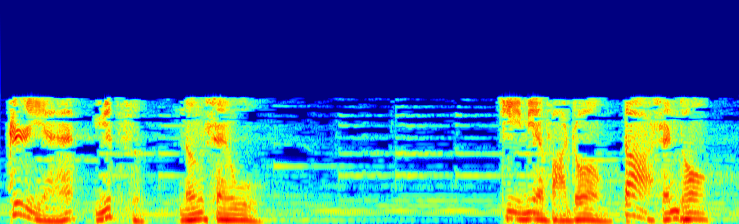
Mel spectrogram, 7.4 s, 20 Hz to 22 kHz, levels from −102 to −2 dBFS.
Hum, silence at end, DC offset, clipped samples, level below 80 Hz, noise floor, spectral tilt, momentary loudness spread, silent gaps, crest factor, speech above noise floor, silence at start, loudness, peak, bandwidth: none; 0.2 s; under 0.1%; under 0.1%; -30 dBFS; -43 dBFS; -9.5 dB/octave; 11 LU; none; 18 dB; 27 dB; 0.05 s; -16 LUFS; 0 dBFS; 3.8 kHz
